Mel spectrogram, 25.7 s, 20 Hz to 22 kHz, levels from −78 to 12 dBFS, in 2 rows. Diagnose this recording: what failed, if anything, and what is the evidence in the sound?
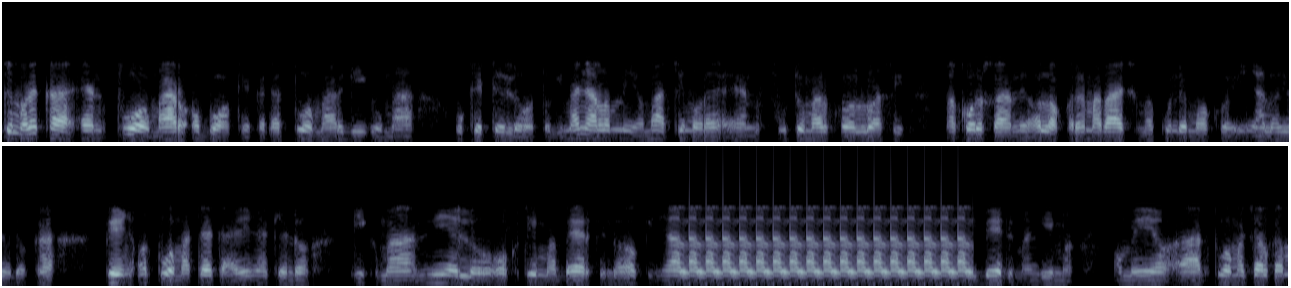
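The codec stage failed throughout: the speech has gone through the AMR narrowband mobile codec. Nothing reaches above 3.7 kHz, so the sound is boxy and lacks sibilance. The codec damage is heavy, with a buzzy, synthetic quality in which the vocal-tract model and sparse pulse excitation cannot keep up with the detail. That degree of coarseness fits one of AMR-NB's lower modes, around 6.7 kbps, where too few bits are spent on each 20 ms frame.

From 19.74 s to 22.57 s a broken-record loop is heard. A fragment about 168 ms long plays back to back roughly 17 times, identical on each pass, for nearly three seconds. The audio that should have filled that span is gone, and the sound does not resume from where it stopped. The likely cause is a stall in the player, encoder or stream buffer that kept re-sending the last fragment it held.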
